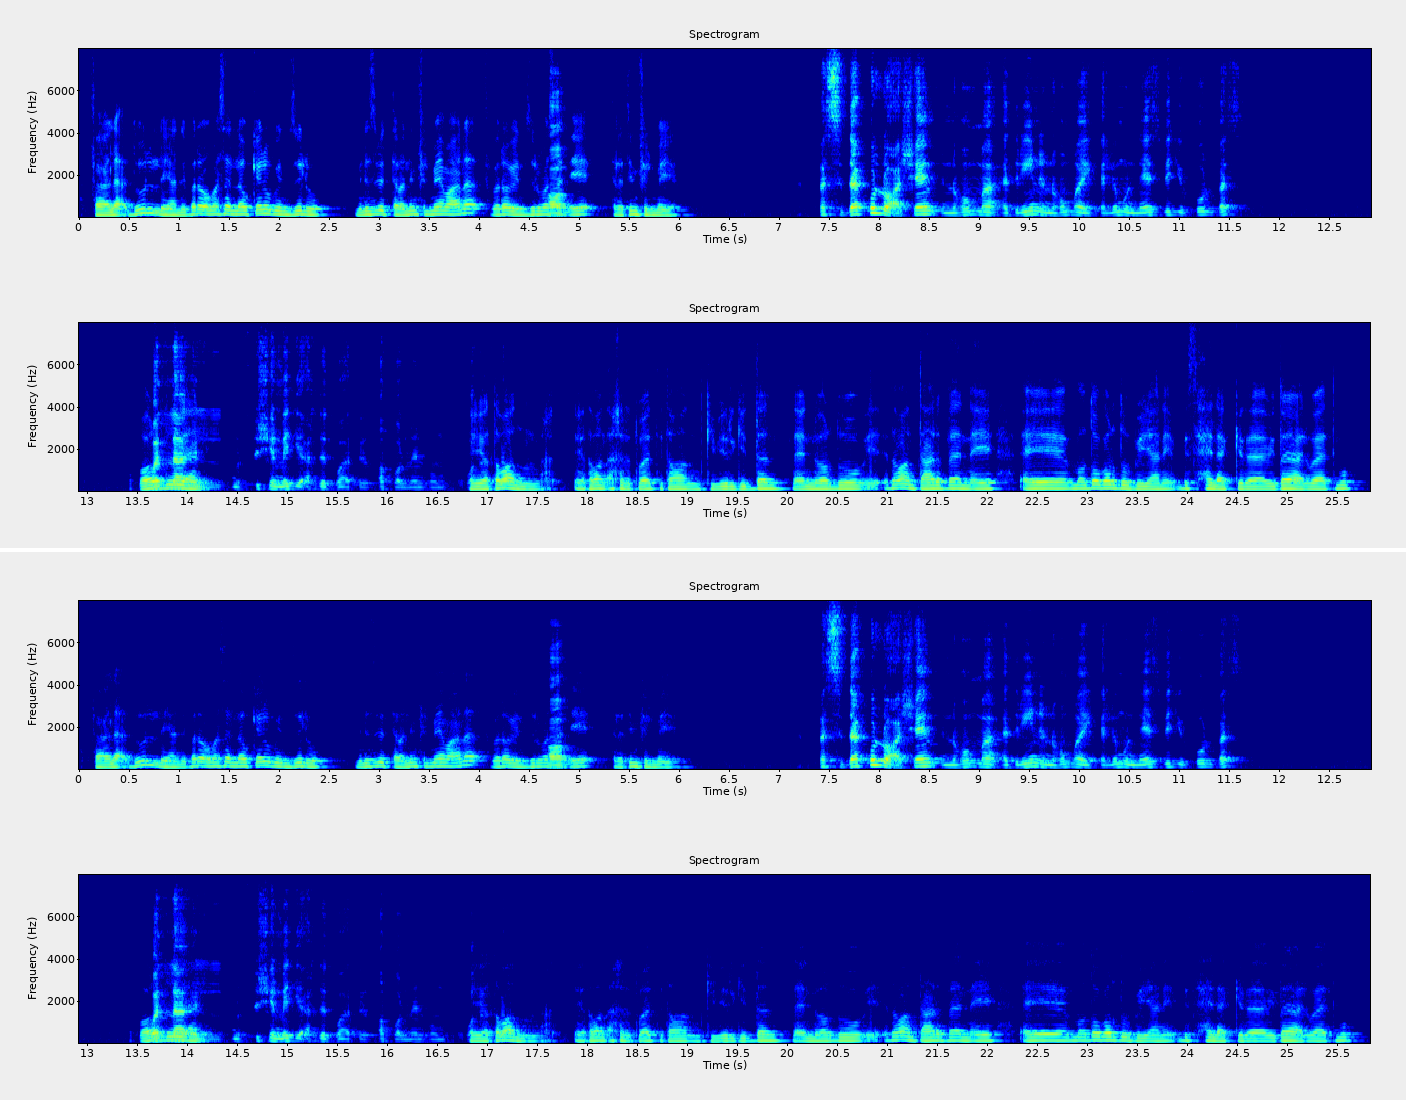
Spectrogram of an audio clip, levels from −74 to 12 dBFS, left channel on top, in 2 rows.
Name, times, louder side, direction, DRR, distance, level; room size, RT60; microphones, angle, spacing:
voice 1, 0.1-2.4 2.8-5.1 5.3-6.0 13.5-14.1 16.8-25.6, left 4 dB, 75° left, 0.5 m, -30 dB
voice 2, 7.4-11.6 13.6-14.3 14.7-15.8 16.1-16.9, left 1 dB, 10° left, 0.7 m, -33 dB
8.3 x 5.5 x 4.0 m
head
